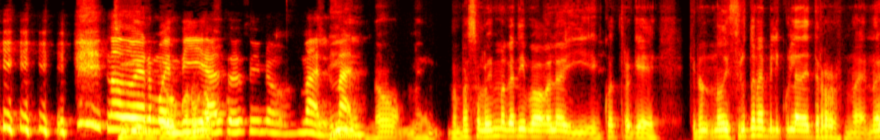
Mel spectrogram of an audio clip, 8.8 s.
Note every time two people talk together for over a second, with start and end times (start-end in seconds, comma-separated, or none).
1.1-2.4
